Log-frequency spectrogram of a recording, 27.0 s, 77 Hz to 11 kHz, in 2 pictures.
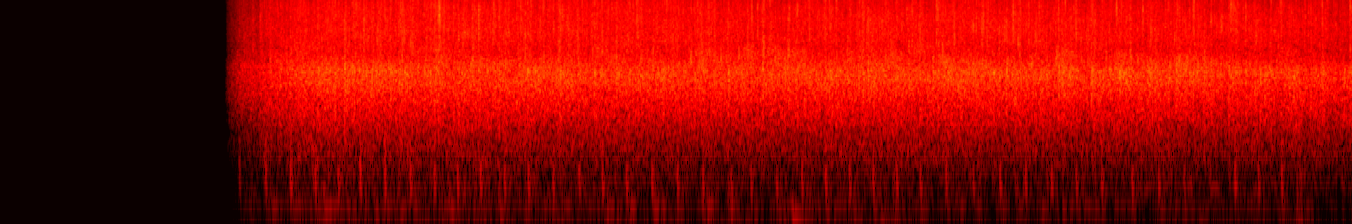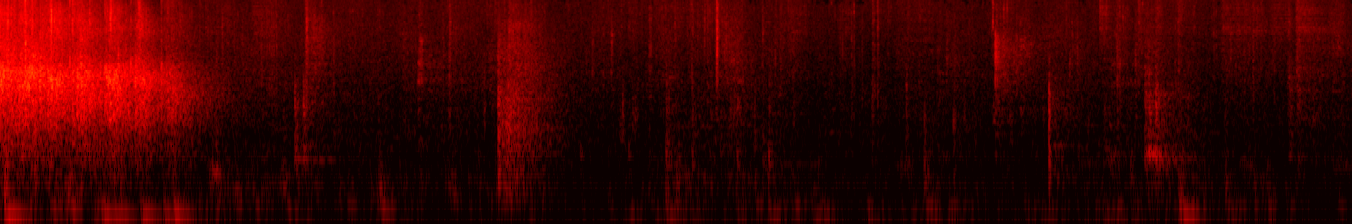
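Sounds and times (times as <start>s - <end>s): audience applauding: 2.3s - 15.5s.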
